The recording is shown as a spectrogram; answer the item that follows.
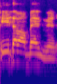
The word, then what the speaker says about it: Itamar Ben-Gvir: Itamar Ben-Gvir. Is that how you pronounce it? – Itamar Ben-Gvir. Yeah.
